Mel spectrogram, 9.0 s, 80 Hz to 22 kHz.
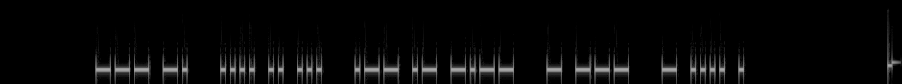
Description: Morse code, heard as a keyed tone, about 25 wpm, 700 Hz. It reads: ON HIS WAY TO THE
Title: Sets of 5 Words Encore2 25wpm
